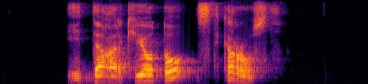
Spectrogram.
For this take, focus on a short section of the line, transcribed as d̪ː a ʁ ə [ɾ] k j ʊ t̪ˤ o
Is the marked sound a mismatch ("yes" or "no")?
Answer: no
